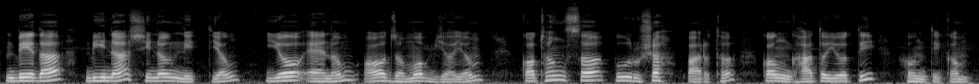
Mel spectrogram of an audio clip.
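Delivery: slow, even Sanskrit recitation; verse recitation. Shown as a demonstration. Teacher repeats the verse from the start, slow recitation. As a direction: go through the whole shloka unhurriedly, word by word. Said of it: "প্রথম থেকে যদি আবার উচ্চারণ করে বলি".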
